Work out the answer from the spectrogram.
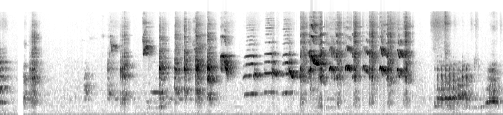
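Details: Jalak batam myna in vigorous song: scratchy chatter, a series of pure, ringing whistled tones, then fast, dense harsh phrases with a gravelly ending.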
